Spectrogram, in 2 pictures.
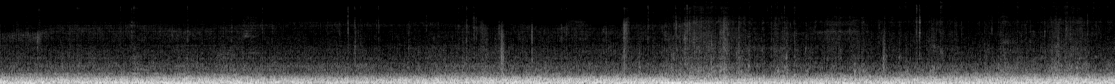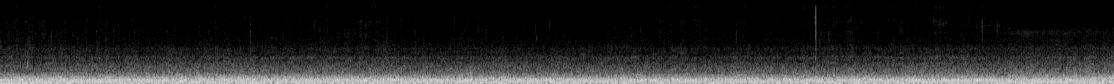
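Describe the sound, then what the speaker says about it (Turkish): A China Eastern Airlines airliner lands on the runway at Tokyo, heard from inside the cabin as a loud, unbroken low roar of engines and rolling. It holds steady at the same level for the whole twenty seconds, with no speech. "Ve gürültüden de anlaşılacağı üzere piste iniş yaptık."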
